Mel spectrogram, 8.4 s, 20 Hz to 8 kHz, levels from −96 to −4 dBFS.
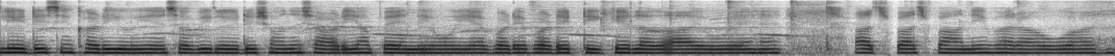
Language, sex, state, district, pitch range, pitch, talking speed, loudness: Hindi, female, Bihar, Saharsa, 195-200 Hz, 195 Hz, 160 wpm, -14 LUFS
